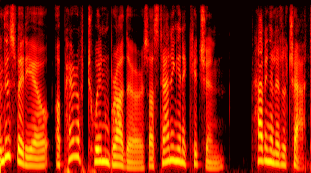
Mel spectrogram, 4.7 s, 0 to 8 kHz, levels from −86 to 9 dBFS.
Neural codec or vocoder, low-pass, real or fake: none; 7.2 kHz; real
